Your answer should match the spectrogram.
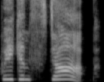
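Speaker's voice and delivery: slow, drawn-out high call; yelled from afar. A narrator's reading. Miles yelling back from farther up, loud. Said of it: "Miles yelled from farther up".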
